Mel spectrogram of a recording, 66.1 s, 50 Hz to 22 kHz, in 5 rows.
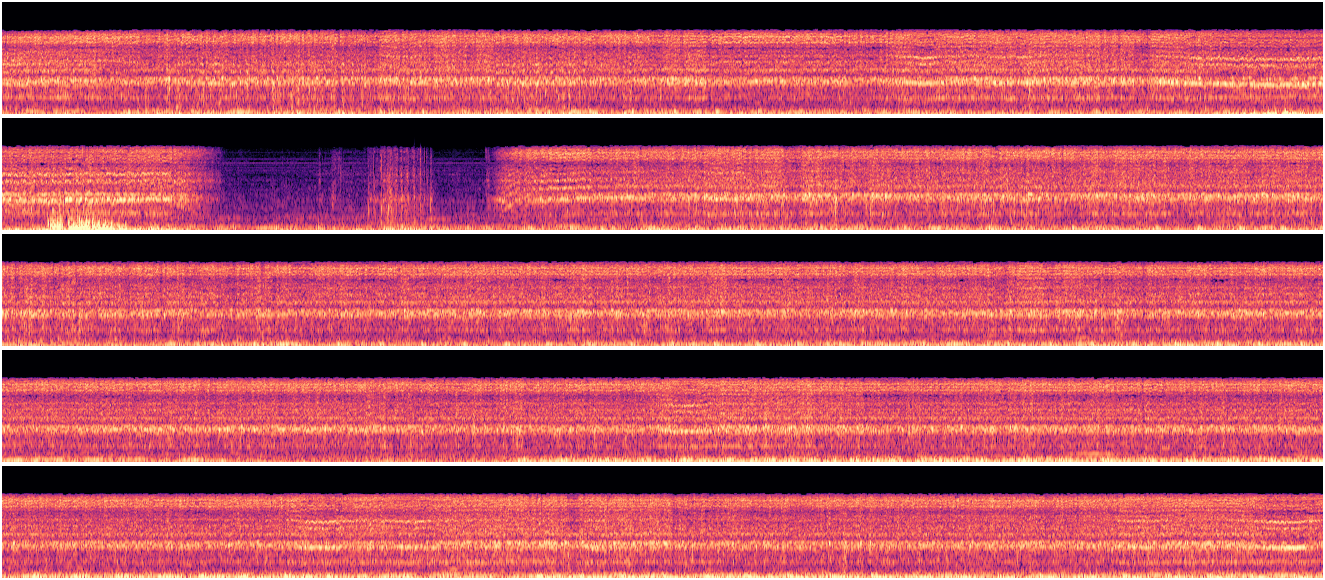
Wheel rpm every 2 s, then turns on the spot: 160, 170, 160, 170, 160, 170, 160, 80, 10, 130, 160, 170, 170, 170, 170, 170, 170, 170, 170, 170, 170, 170, 170, 170, 170, 170, 170, 170, 170, 170, 170, 170, 160.
none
